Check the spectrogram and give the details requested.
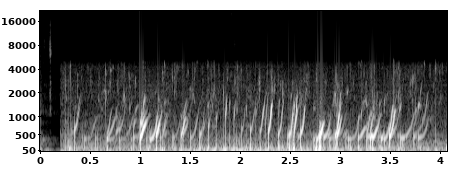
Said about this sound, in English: And when I press the space key, you hear the bubbles. And every time I press the space key, that's a different event.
